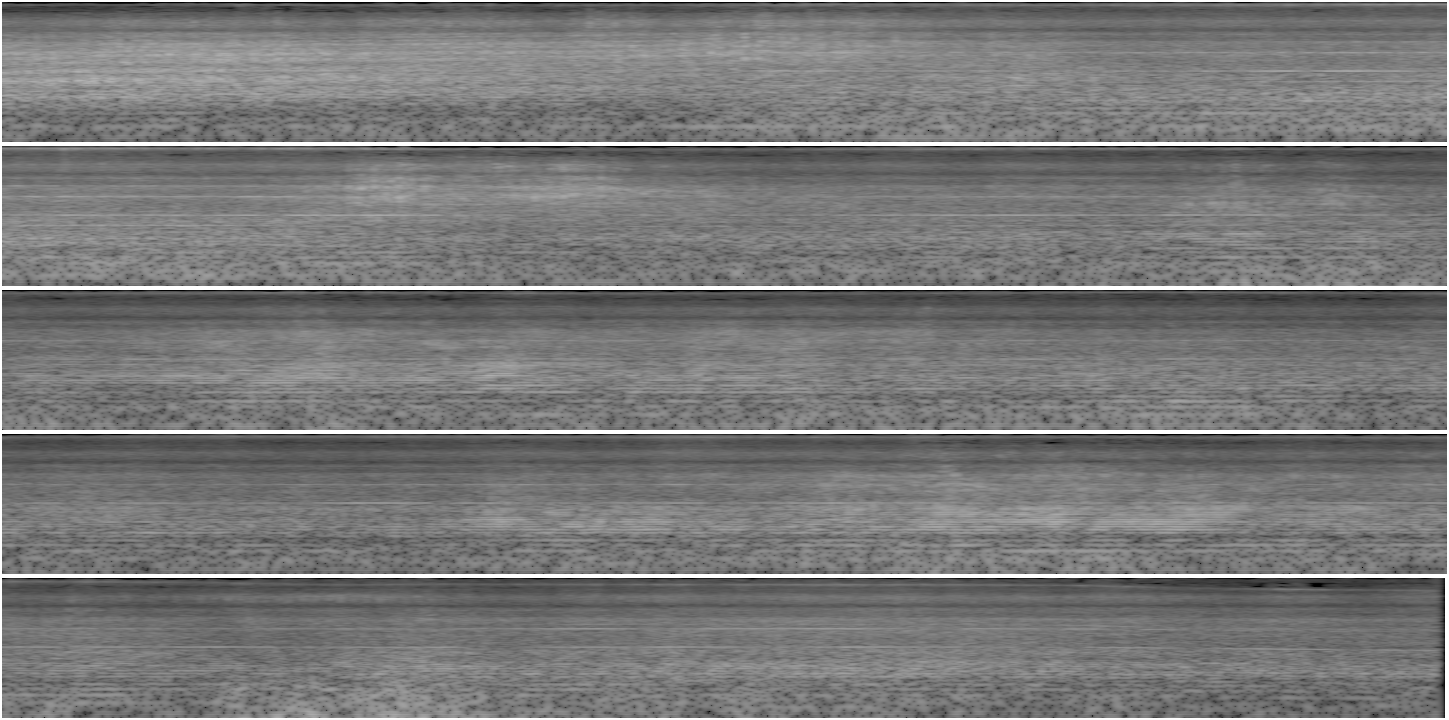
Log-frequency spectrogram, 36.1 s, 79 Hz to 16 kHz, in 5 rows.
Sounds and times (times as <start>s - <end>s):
Helicopter: 0.0s - 36.1s.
